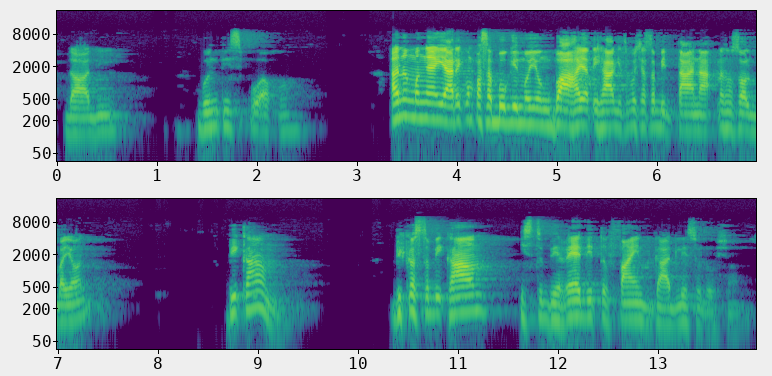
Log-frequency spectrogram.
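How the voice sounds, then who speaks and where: A male pastor with a Filipino accent delivers a lively sermon, moving easily between Tagalog and English. His voice sits a bit higher than most men's. A long reverb trails after his words, as if spoken in a large hall. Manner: animated preaching, switching between Tagalog and English.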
